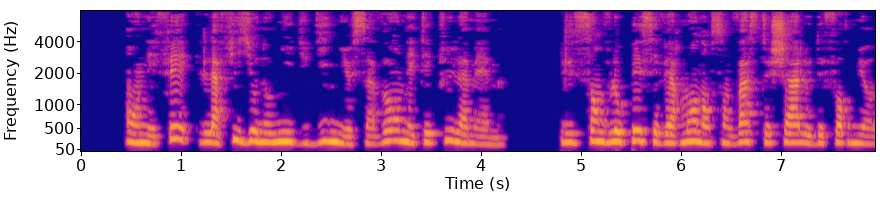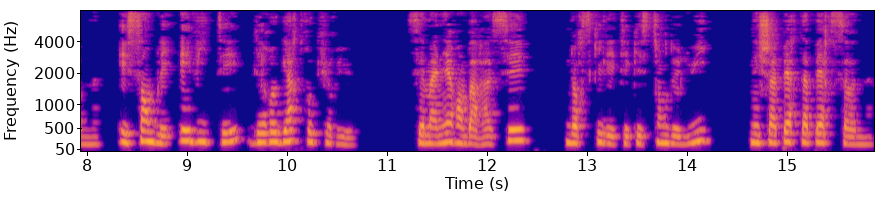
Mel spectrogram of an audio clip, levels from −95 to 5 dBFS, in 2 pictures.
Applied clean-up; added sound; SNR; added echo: none; none; none; none.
